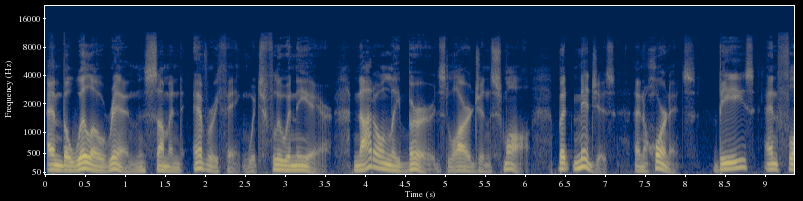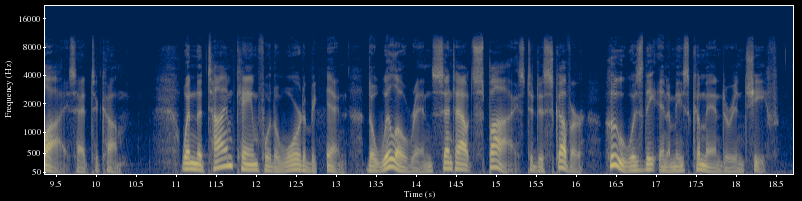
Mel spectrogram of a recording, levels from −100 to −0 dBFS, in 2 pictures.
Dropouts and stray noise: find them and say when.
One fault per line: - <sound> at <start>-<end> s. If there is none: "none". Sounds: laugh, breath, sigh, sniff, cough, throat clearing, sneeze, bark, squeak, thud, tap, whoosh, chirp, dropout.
- dropout at 12.8-12.9 s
